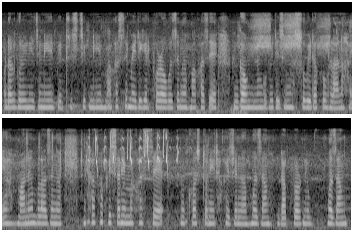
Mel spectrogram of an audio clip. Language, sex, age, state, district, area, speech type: Bodo, female, 18-30, Assam, Udalguri, urban, spontaneous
